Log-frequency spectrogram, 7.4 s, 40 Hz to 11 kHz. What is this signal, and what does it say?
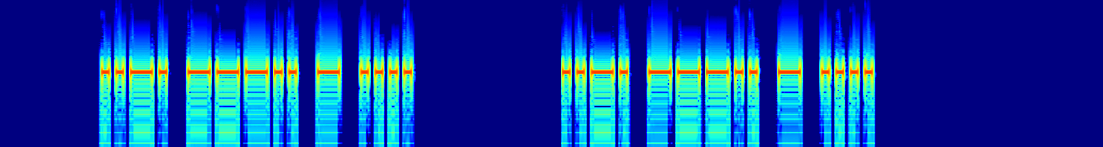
Morse code, heard as a keyed tone, about 25 wpm, 700 Hz. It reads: F8TH F8TH
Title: DXCC-100 Call Signs - 4 Characters - Repeated 2x - 25wpm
